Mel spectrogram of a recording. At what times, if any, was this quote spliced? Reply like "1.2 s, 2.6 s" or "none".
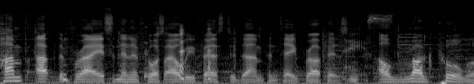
none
